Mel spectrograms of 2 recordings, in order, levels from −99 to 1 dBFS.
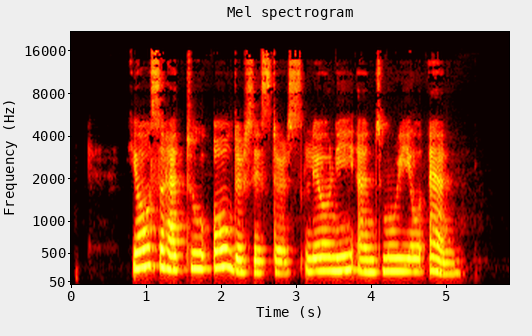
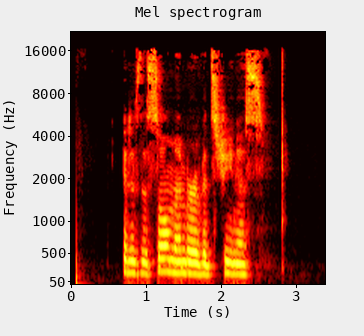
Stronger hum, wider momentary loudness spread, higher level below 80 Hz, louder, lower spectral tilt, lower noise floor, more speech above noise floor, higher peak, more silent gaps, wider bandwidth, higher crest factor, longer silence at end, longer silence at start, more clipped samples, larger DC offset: neither; second, 6 LU vs 20 LU; second, -72 dBFS vs -58 dBFS; about the same, -19 LUFS vs -20 LUFS; about the same, -4.5 dB/octave vs -3.5 dB/octave; second, -74 dBFS vs -81 dBFS; second, 55 dB vs 61 dB; about the same, -2 dBFS vs -4 dBFS; neither; about the same, 16.5 kHz vs 17 kHz; about the same, 18 dB vs 20 dB; second, 0.65 s vs 0.85 s; about the same, 0.8 s vs 0.7 s; neither; neither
